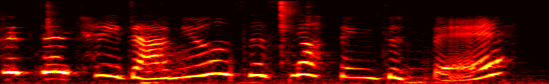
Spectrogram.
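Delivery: eerily soothing, unsettling, creepy comforting tone. A beaked character in a tabletop game reassures Daniels, creepy smiling reassurance. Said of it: "I just smile at him creepily".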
